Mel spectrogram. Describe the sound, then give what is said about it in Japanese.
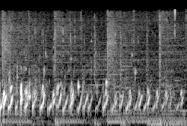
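A dense stream of rapid gurgling bubbles, as of something being sunk to the bottom of the sea, bubbling steadily and fairly loud for the whole stretch over a low murky rumble, with no voices. “はい、ということでね、えー、もう海底に沈めたんでね、このことはきれいさっぱり忘れてしまいましょう。”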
